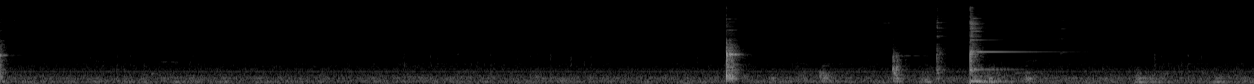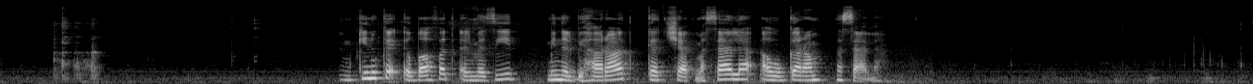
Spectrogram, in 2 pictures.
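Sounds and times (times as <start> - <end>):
metal bowls clinking on ceramic: 9.4 - 10.8.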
